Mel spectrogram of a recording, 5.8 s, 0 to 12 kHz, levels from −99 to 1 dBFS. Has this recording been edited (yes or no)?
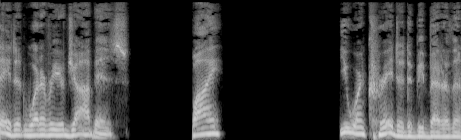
no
